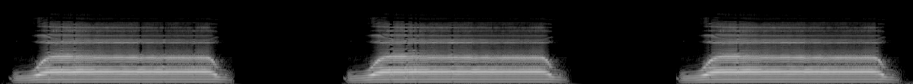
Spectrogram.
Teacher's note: واؤ کی ادائیگی میں ہونٹوں کو گول کرتے ہوئے اوپر کی جانب کھول کر درمیانی سی مد کریں اور پھر سے ہونٹوں کو چونچ کی مانند گول کرتے ہوئے باریک آواز میں پڑھیں، یعنی واو واو واو۔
